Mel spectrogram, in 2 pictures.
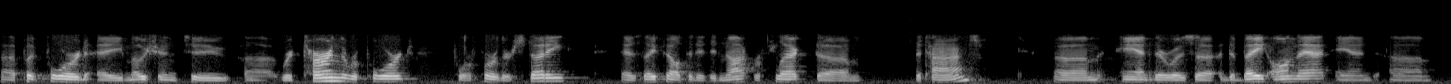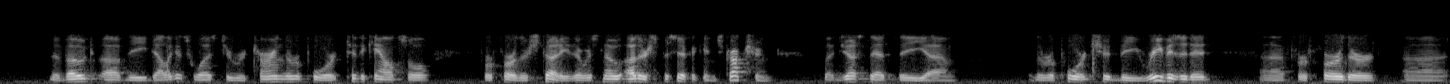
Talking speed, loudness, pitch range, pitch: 145 wpm, -22 LUFS, 105-125 Hz, 110 Hz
